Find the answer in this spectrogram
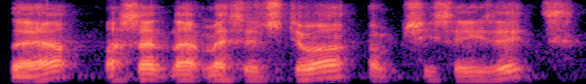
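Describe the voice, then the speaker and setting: A man hosting a casual livestream chat, greeting viewers in a halting, repetitive way. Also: mid-range voice, lively intonation, slightly rough. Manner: halting, repeats phrases. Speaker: live streamer, host of a chat and ASMR stream. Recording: dull lo-fi microphone sound.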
